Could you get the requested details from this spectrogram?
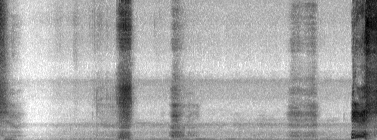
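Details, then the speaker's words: Adult's run of repeated sneezes in quick succession with short breaths between, the last one loud, in an office on a windy day with heavy pollen; a sneezing fit attributed to pollen. "Just like, oh my God, that was such an intense fit."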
